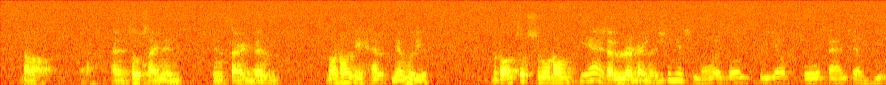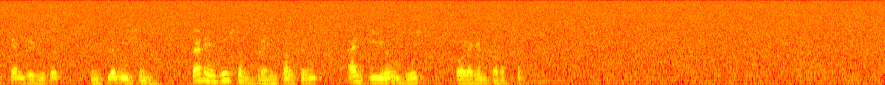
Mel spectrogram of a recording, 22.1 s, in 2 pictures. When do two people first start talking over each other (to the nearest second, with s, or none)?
7 s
